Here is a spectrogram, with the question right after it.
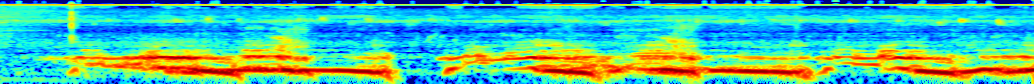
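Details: Lions of the Madrid pride or Marataba males at Blue Canyon Private Game Reserve roaring in summer, young males learning to roar from their fathers; deep grunting roars in long swelling bouts with brief pauses, overlapping voices.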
